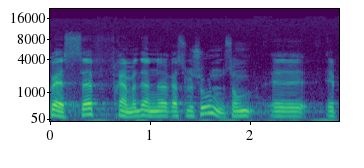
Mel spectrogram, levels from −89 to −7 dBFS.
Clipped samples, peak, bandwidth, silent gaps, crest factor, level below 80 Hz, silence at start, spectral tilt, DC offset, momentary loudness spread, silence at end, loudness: under 0.1%; -14 dBFS; 17 kHz; none; 18 dB; -66 dBFS; 0 s; -6 dB/octave; under 0.1%; 6 LU; 0 s; -32 LUFS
